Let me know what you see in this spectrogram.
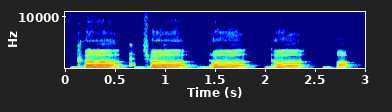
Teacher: Then the fourth of the class, Jabhagadhadha. You can see that they're all Mahaprana and soft.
